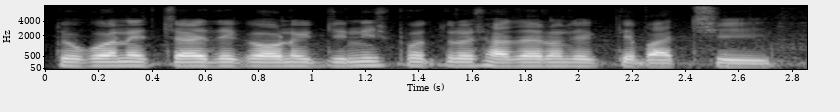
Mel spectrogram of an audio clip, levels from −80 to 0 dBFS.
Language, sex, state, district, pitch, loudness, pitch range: Bengali, male, West Bengal, Cooch Behar, 130 Hz, -17 LUFS, 125-135 Hz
